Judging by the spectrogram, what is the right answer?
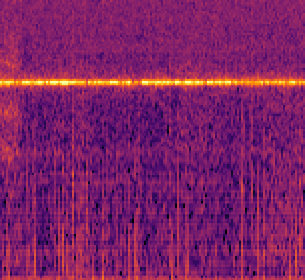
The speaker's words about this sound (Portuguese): É que deve ser o horário, né, de alarme de sábado.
